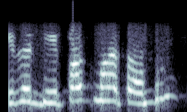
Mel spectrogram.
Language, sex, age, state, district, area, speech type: Kannada, female, 30-45, Karnataka, Gadag, rural, conversation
